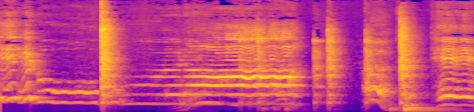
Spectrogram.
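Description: Female pansori singer singing a long, wavering melismatic line with held notes and heavy vibrato, accompanied by a buk barrel drum: one sharp stroke about a second in and another, deeper stroke near the end.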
